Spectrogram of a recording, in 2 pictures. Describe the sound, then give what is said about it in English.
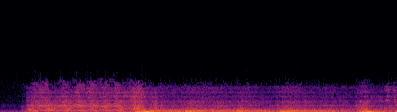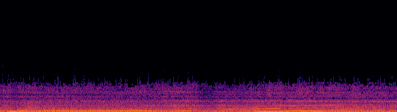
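A heavy truck engine rumbles steadily as the truck, loaded with people, drives across ice, its pitch rising and falling in repeated revs as it labors along, with no voices present. “Ice strong enough for cars, but not for truck. Yep. Especially a truck loaded to the gunnels with people.”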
